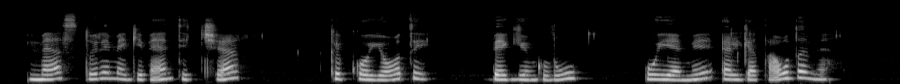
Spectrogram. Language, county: Lithuanian, Klaipėda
